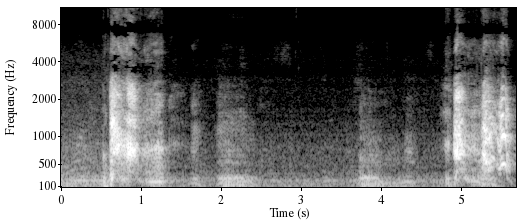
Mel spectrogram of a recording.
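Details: German Shepherd and pit bull mix, a three-year-old male, playing with his six-year-old sister, a hound mix; two bursts of loud barking at the start and near the end, with low growly grumbles in between.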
